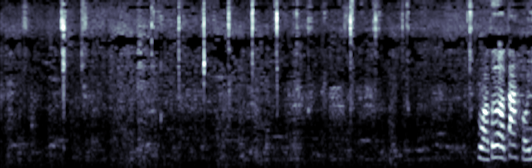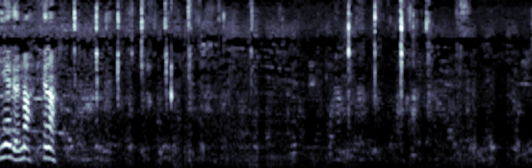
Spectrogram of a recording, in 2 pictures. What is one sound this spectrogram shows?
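A young woman chews food noisily, close up.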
